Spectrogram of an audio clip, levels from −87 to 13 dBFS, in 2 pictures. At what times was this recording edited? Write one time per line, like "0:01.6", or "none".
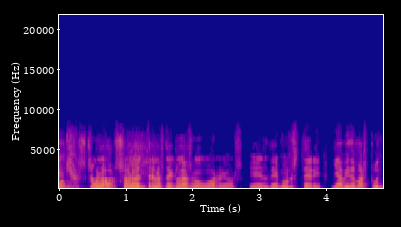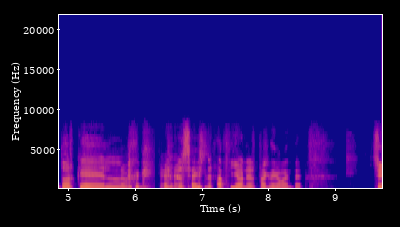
0:01.6
0:04.0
